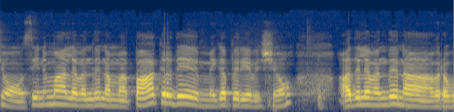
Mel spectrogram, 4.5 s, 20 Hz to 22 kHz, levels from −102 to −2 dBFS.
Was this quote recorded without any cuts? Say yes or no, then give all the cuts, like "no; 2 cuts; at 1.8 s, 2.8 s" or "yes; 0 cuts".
yes; 0 cuts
